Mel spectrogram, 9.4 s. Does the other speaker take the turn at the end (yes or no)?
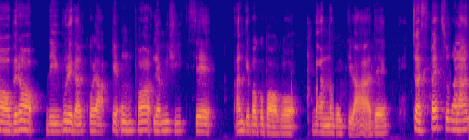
no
